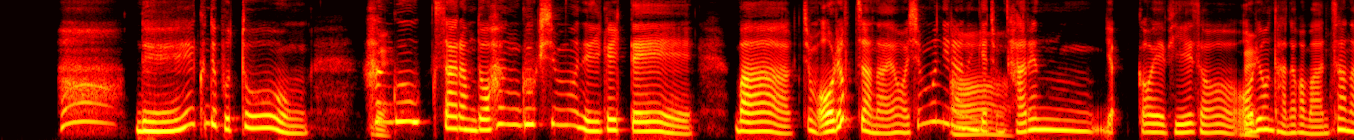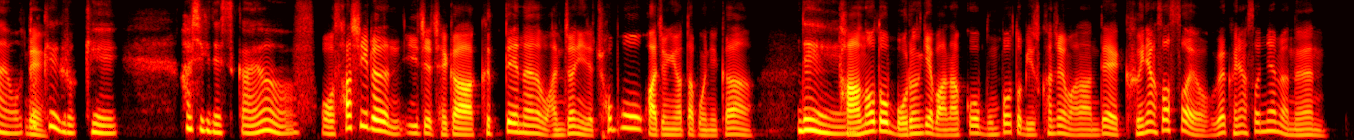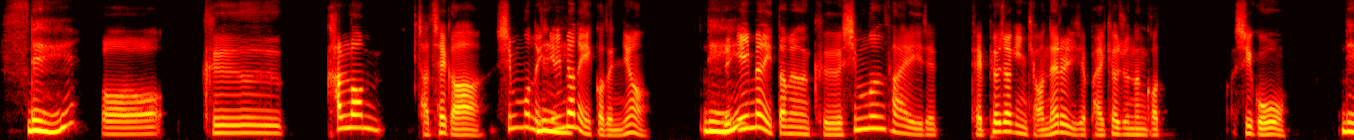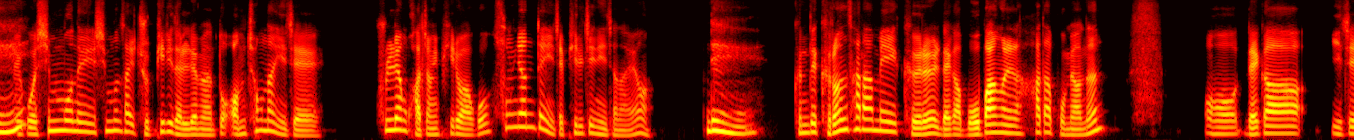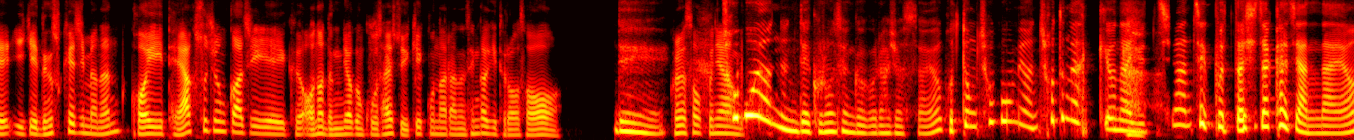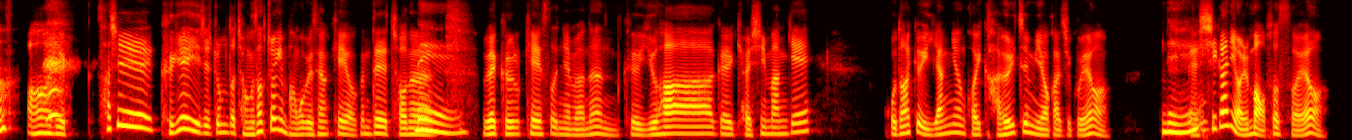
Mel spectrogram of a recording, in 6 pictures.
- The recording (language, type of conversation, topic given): Korean, podcast, 초보자가 창의성을 키우기 위해 어떤 연습을 하면 좋을까요?
- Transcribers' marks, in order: gasp; laughing while speaking: "초등학교나 유치원 책부터 시작하지 않나요?"; laugh; laugh; tapping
